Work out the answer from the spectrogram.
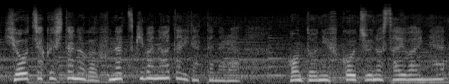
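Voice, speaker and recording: Woman acting a very fast-talking composed lady. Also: a little high, over music, natural voice. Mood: concerned.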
